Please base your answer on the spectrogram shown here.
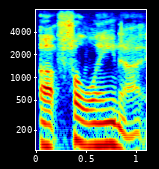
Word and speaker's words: Falana: Falana is how that is correctly pronounced out there.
